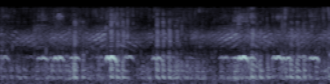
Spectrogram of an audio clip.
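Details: Flock of wintering migrant ducks at Nagahama on Lake Inawashiro, Japan, on a fine winter morning; short clipped nasal notes repeat irregularly, about three or four in quick bursts, over lapping water and flock chatter.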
